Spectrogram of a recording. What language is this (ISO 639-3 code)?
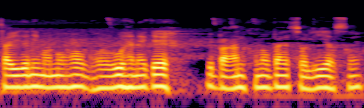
asm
